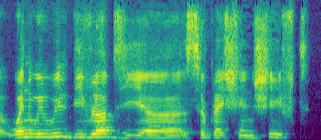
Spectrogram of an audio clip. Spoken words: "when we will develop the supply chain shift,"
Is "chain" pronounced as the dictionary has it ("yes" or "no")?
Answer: no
